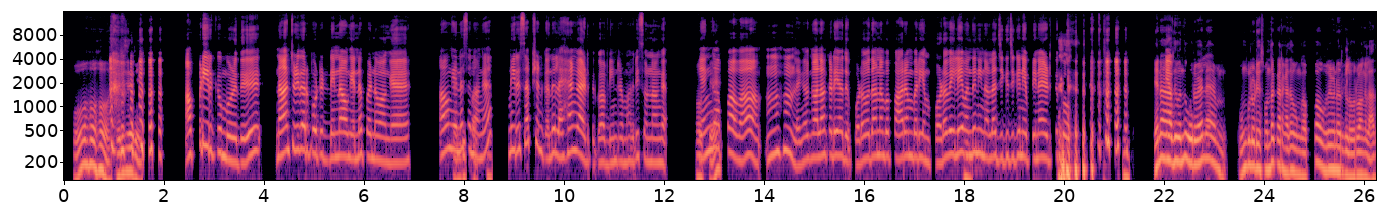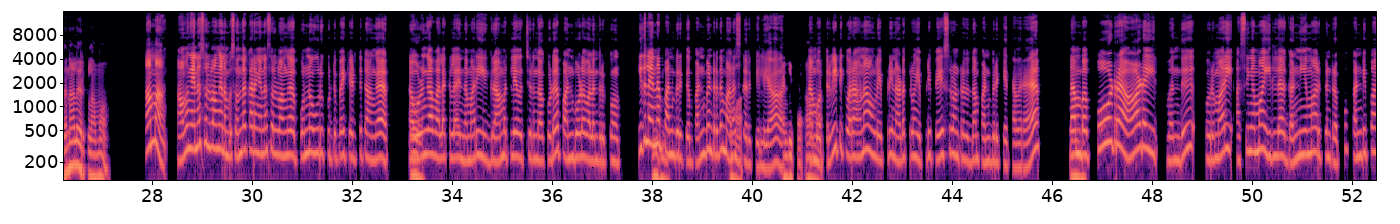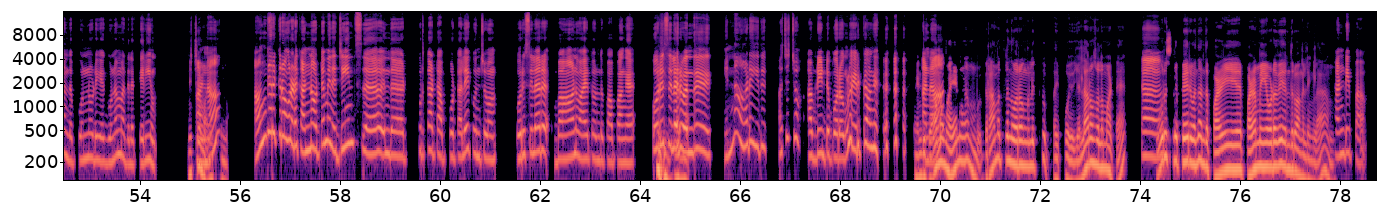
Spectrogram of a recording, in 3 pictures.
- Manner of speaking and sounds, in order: laugh; laugh; laugh; other background noise; laugh; laughing while speaking: "ஒரு சிலர் வந்து"; surprised: "என்ன ஆடை இது? அச்சச்சோ!"; laughing while speaking: "இருக்காங்க"
- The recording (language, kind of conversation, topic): Tamil, podcast, புதிய தோற்றம் உங்கள் உறவுகளுக்கு எப்படி பாதிப்பு கொடுத்தது?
